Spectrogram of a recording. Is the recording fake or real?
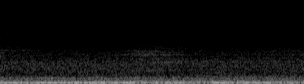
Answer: real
